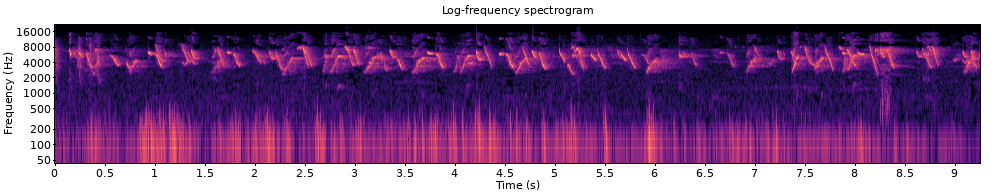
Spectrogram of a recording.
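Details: Saffron finches together keep up a long, dense stream of sharp high chirps and zigzag notes, overlapping and barely pausing, with some low background noise and soft thumps.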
